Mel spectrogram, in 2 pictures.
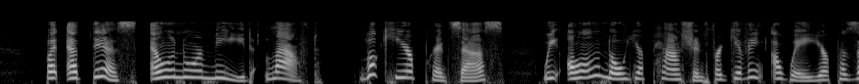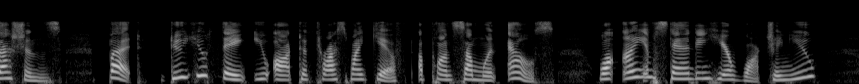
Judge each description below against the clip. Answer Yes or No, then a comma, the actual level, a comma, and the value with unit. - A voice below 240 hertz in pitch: No, very high, 255 Hz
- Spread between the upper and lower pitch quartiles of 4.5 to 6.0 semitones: Yes, average, 5.3 semitones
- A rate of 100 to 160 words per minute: Yes, average, 140 wpm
